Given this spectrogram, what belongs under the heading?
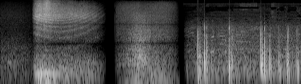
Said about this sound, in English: Everybody was right here, and there was just popping fireworks, like doing burnouts and stuff.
